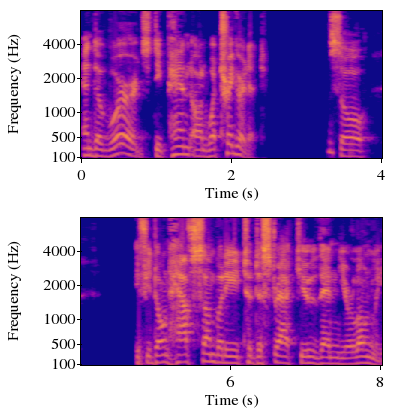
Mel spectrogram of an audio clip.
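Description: A somewhat breathy man with long, frequent pauses. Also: medium pitch for a man, ordinary pitch variation, moderate pace. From Poland/Germany. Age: 80s+. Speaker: health author and entrepreneur. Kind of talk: interview.

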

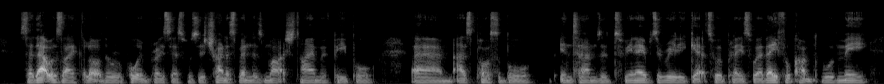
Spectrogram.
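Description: Against a quiet background, a man with a British accent talks very fast in a very deep, low voice with monotone, flat intonation. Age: 30s. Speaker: journalist and author. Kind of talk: interview conversation.

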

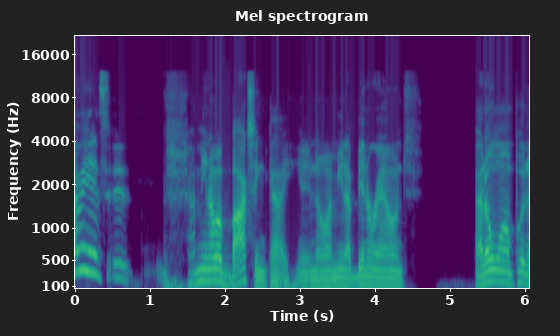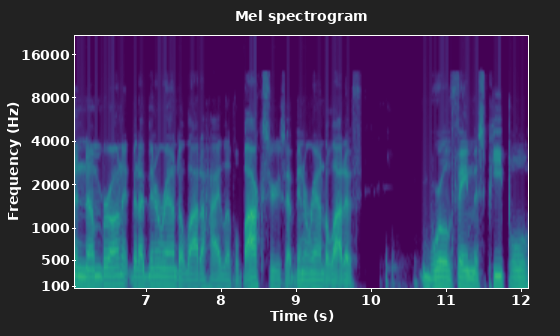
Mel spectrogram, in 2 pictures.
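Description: A man with a plain, everyday voice, medium pitch and fairly quick pace, over a quiet background. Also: lively intonation. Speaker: boxing author. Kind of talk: casual interview. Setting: video call.

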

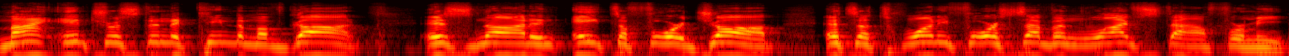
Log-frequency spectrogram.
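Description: A man speaks in a raised, projected voice at an extremely high pitch, with a bright, sharp tone. His pace is moderate with ordinary pitch variation, on a very clean recording with a silent background. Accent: American. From New Bedford, Massachusetts. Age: 40s. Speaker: preacher. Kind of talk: sermon.

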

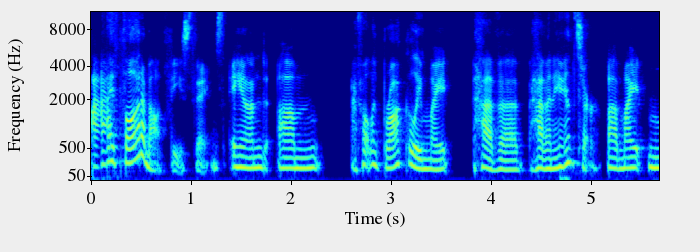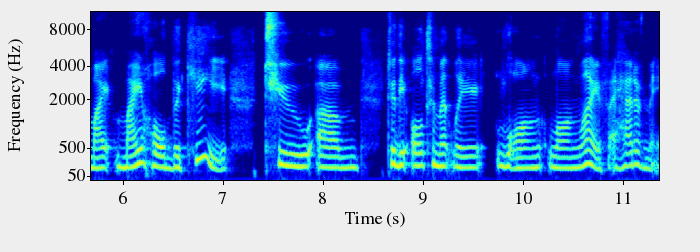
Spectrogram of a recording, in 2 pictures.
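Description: Speaking with an American accent, a woman uses an ordinary speaking voice at a fairly low pitch with ordinary pitch variation. Her pace is fairly slow, and the background is quiet. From New York City. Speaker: dietitian focused on sustainability. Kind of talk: interview conversation.

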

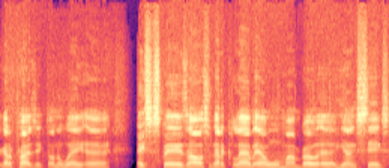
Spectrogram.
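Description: Recorded very cleanly with a silent background, a man speaks at a very deep, low pitch in a monotone, flat delivery. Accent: American. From Stockton, California. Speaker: rapper. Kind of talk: casual chat.

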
